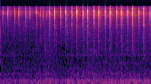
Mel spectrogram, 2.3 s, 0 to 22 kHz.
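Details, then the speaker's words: Cheap chrome-plated plastic tuning machine on a 370/12 twelve-string guitar: quick, light clicking ticks as it is turned, because the screw holding the post to the gear has worked loose and the gear rattles inside. "and you could hear the gear just rattling around Loosely in there the screw that secures the actual post to the Gear has just worked itself loose and is now rattling around inside"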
